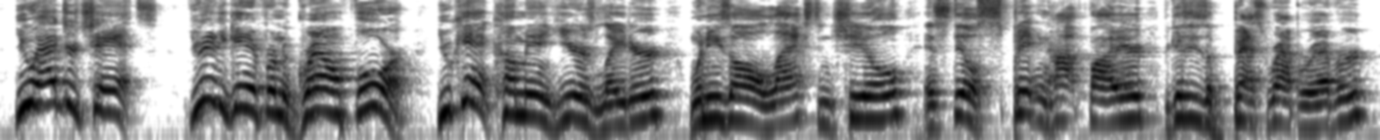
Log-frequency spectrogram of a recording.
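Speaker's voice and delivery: high-pitched indignant tirade; mock outraged scolding. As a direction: lay down the law to mom, comically exasperated. Acted scolding of mom, jokingly.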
